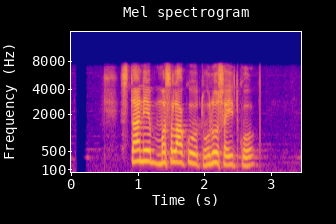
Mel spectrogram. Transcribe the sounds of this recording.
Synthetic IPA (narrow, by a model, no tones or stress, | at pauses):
st̪ʰanjemʌslakod̪ʱulosʌɦit̪ko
